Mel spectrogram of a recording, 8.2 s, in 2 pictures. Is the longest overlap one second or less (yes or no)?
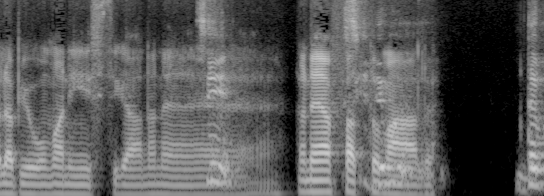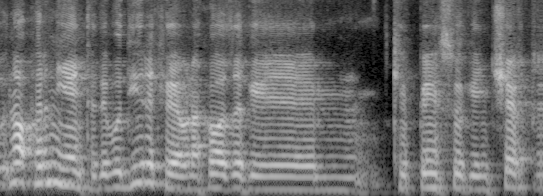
yes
